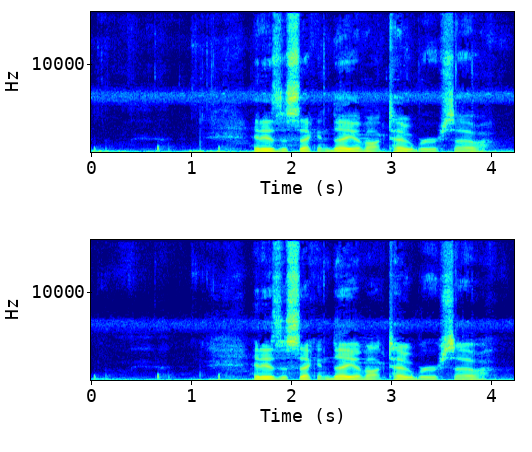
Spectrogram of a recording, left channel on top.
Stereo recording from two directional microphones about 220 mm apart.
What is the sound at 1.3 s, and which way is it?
Speech, centre (ahead or behind).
